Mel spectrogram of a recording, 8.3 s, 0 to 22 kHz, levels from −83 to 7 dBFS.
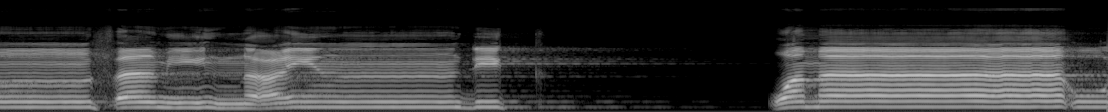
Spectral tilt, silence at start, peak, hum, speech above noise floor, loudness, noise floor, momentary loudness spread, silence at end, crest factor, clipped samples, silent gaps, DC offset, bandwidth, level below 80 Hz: -3.5 dB/octave; 0 s; -4 dBFS; none; 55 dB; -19 LUFS; -74 dBFS; 12 LU; 0 s; 18 dB; under 0.1%; none; under 0.1%; 16 kHz; -80 dBFS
